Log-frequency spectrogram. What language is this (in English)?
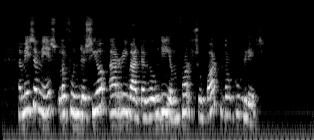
Catalan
